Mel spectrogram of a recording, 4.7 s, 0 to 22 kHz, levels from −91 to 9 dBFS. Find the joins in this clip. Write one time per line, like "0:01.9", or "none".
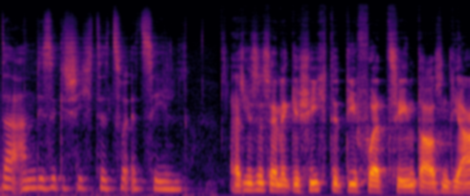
0:02.4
